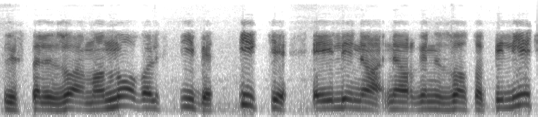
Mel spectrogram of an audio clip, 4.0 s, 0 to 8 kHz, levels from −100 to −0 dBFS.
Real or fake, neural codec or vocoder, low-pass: real; none; 7.2 kHz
